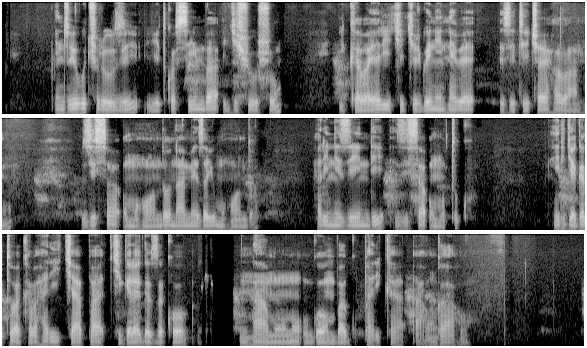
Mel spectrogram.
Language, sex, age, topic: Kinyarwanda, male, 18-24, finance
